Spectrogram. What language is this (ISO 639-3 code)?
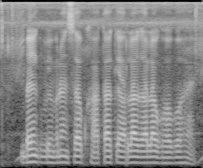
mag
